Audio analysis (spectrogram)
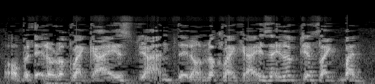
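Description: A curious, bossy six-year-old girl in a storybook telling, squeaky and very high, as a man puts her on. She fusses and scolds. Her voice is bright and sharp. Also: sing-song, normal speed, gravelly, a little hiss or hum, heavily acted. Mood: nosy.

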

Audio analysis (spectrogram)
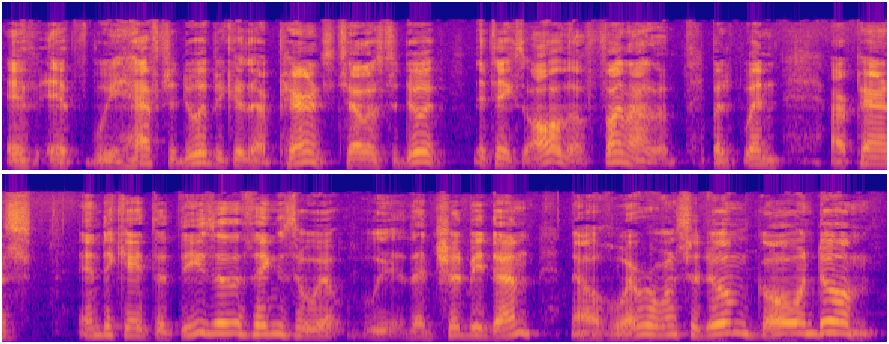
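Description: A man's voice: on the high side, expressive, fairly quick, gravelly, breathy edge, voice pushed up, exaggerated voice. A man voicing a boastful eldest boy in a sing-song, bragging manner.

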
